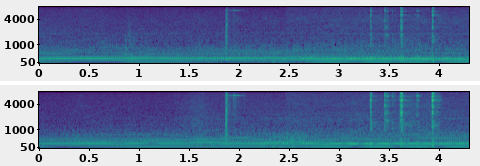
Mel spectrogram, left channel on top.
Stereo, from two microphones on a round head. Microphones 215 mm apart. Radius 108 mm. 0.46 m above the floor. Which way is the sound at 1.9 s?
45° right (ahead or behind).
